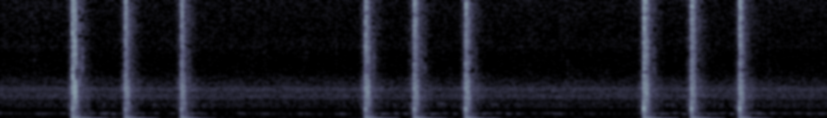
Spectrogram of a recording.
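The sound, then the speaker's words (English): Sharp, loud knocks come in three quick groups of three taps each, separated by short pauses, heard on their own over a faint steady hum. “Did you hear that? But it was so loud. Tap, tap, tap.”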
